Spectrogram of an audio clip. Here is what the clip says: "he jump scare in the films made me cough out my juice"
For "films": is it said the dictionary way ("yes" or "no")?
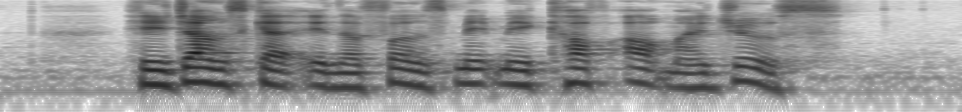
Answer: no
